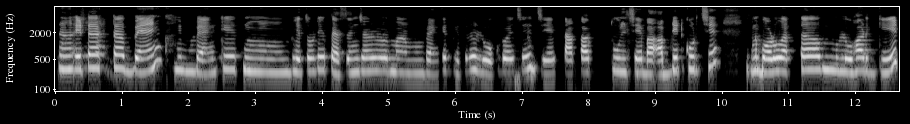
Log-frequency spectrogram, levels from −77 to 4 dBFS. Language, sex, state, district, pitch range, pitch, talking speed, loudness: Bengali, female, West Bengal, North 24 Parganas, 250-290 Hz, 265 Hz, 135 wpm, -16 LUFS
